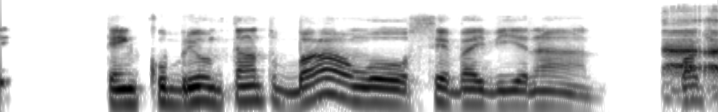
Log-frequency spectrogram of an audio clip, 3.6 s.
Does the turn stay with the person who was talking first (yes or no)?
no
